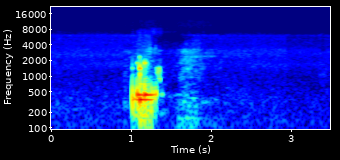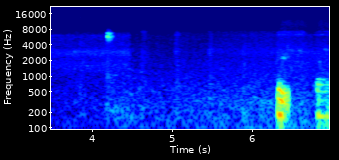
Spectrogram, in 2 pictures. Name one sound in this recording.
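A young woman says a few short words over an online call.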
